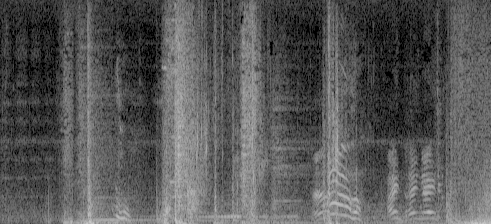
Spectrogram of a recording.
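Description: A blade slashes and strikes with a sharp hit.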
